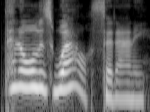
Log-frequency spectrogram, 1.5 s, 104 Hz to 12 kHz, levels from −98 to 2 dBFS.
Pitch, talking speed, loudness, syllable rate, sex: 245 Hz, 240 wpm, -18 LUFS, 5.2 syllables/s, female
